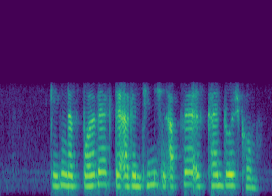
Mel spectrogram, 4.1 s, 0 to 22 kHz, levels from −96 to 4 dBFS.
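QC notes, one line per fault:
Throughout: G.729 codec. The speech sounds plainly rough and slightly synthetic, as if rebuilt rather than carried. Low-rate speech coders work this way, modelling the vocal tract and pitch and placing a few pulses in each 10 ms frame. The roughness fits an 8 kbit/s coder, likely the G.729A variant. The band runs from about 150 Hz to 3.7 kHz, so the speech is thin and lacks crisp high sibilance.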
